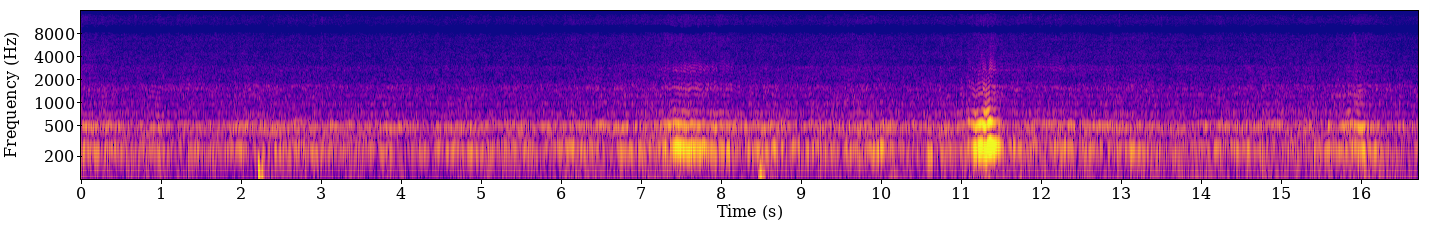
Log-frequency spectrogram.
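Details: Dense humming drone of honey bees learning to fly, steady throughout, with a single bee passing close for a sharp louder buzz near the eleventh second and a softer swell earlier.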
